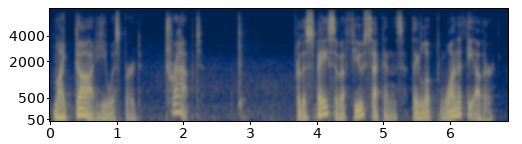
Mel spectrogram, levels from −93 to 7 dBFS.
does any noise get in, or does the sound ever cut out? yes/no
yes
